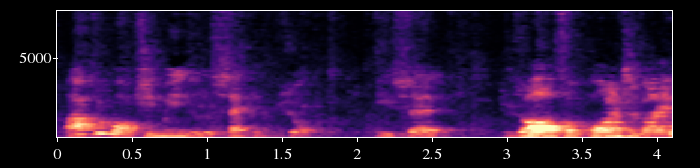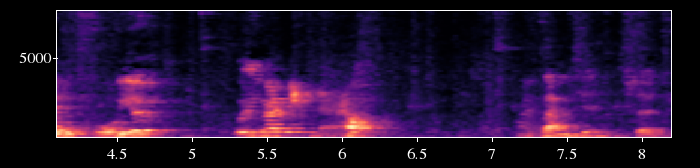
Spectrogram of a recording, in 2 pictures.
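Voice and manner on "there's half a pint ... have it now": louder, cheery waiter offering a drink; jolly waiter. Acted. Waiter tempting young David with ale, jovial.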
